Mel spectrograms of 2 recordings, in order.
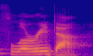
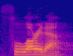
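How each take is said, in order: First: The middle vowel is drawn out and long. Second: The middle vowel is said very quickly. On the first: The speaker calls it wrong. "I don't say Florida" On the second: The speaker calls it right. "pay attention to how quickly I pronounced this I"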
